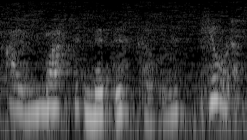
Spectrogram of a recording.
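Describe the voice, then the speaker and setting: A woman's voice: on the high side, lively intonation, brisk, roomy sound. An actress playing a fussy, proper middle-aged mother in a 1950s radio comedy. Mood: genteel, pleased. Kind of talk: 1950s radio sitcom acting. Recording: muffled old radio recording, audience noise.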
